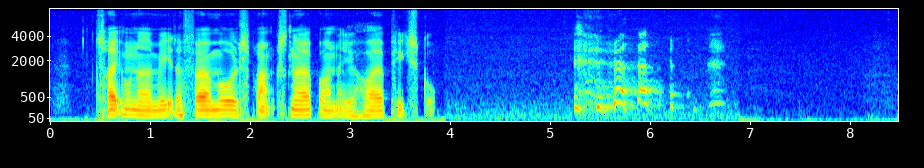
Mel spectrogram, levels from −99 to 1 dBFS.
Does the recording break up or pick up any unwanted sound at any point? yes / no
yes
